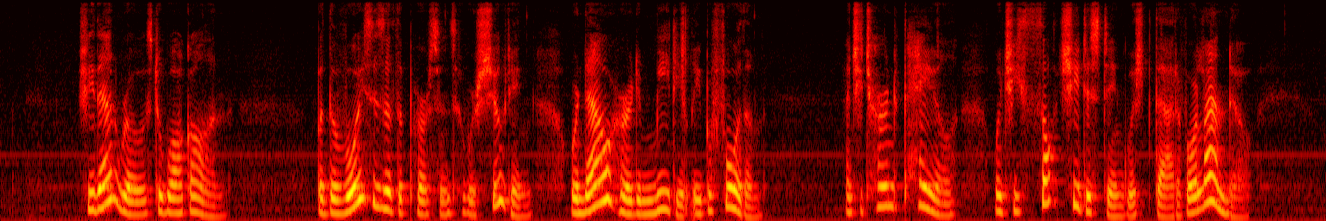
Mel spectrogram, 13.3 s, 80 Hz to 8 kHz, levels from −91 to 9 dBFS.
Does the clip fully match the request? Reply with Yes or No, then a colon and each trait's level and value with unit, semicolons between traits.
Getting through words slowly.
No: average, 150 wpm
